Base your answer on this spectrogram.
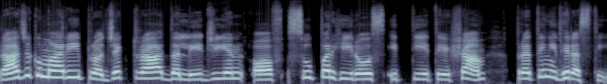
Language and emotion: Sanskrit, neutral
